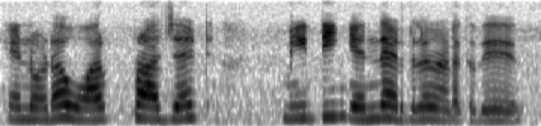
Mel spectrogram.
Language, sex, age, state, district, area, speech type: Tamil, female, 45-60, Tamil Nadu, Tiruvarur, rural, read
